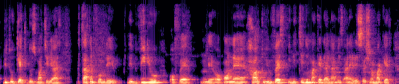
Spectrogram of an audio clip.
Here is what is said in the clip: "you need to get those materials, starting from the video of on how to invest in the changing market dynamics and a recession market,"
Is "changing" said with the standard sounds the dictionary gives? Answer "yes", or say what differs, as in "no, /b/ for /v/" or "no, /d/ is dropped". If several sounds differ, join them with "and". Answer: yes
